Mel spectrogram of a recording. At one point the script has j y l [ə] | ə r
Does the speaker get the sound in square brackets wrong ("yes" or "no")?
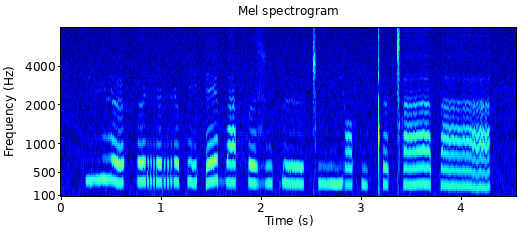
yes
